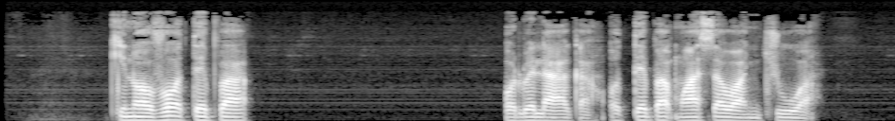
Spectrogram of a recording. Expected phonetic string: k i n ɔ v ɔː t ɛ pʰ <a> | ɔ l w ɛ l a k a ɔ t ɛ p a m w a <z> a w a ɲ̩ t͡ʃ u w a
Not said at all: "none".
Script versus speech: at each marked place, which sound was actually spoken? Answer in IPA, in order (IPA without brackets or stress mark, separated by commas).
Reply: a, s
